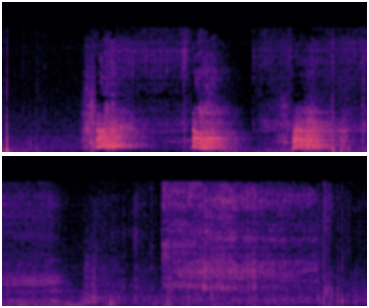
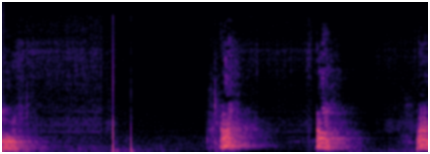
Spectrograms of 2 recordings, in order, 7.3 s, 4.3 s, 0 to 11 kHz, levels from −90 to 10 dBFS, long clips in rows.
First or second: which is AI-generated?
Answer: first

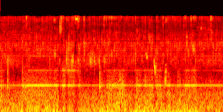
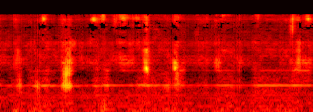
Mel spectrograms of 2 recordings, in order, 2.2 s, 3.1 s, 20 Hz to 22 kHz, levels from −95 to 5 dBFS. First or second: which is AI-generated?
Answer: second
